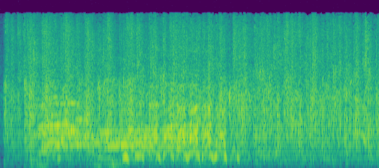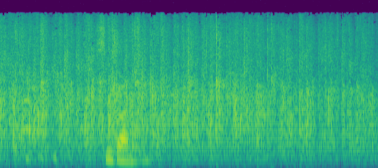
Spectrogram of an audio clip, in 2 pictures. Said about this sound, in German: Vielen Dank für diesen tollen Applaus.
